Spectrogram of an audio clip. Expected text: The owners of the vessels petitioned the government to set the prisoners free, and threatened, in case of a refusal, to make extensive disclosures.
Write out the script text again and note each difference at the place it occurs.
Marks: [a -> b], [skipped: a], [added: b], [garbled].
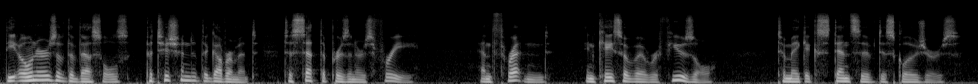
The owners of the vessels petitioned the government to set the prisoners free, and threatened, in case of a refusal, to make extensive disclosures.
